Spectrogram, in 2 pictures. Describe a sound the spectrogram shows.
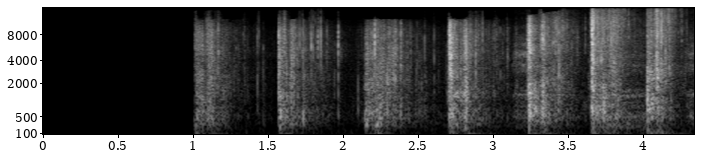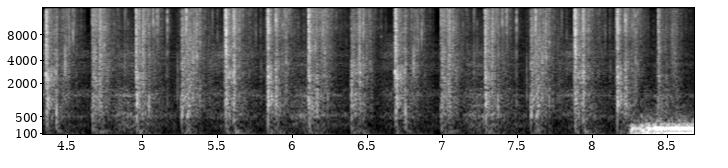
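Footsteps tread quickly and evenly on grass.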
